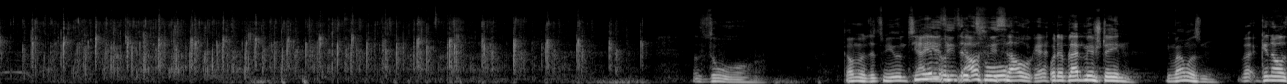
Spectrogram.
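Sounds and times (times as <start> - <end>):
audience applause: 0.0 - 6.6
speech: 6.9 - 7.7, 8.4 - 12.8.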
